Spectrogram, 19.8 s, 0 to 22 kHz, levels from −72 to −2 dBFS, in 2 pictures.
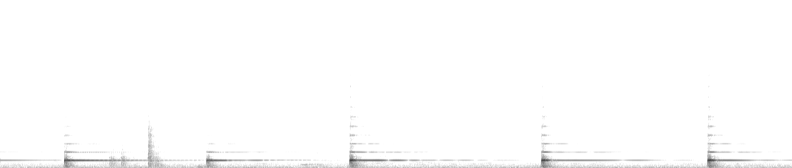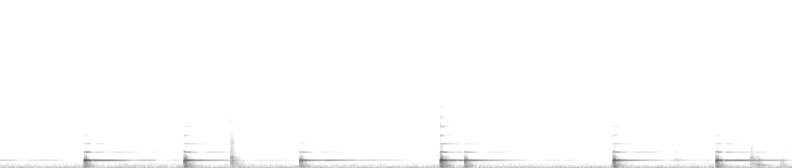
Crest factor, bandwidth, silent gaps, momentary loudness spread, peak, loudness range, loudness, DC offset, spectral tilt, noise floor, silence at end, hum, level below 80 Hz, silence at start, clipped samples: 24 dB; 10.5 kHz; none; 27 LU; -14 dBFS; 10 LU; -35 LUFS; under 0.1%; -5.5 dB/octave; -57 dBFS; 0 s; none; -60 dBFS; 0 s; under 0.1%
